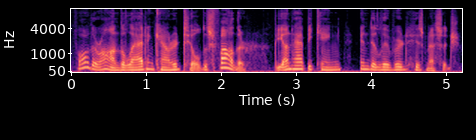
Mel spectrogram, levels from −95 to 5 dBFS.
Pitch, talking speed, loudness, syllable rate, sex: 150 Hz, 160 wpm, -18 LUFS, 5.9 syllables/s, male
